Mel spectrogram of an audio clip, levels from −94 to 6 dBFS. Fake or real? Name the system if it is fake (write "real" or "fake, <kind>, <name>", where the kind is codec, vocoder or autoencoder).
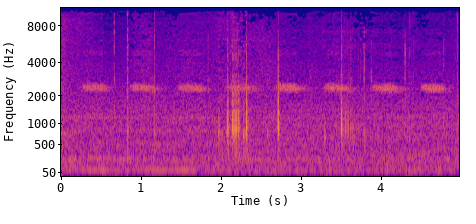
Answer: fake, vocoder, BigVGAN v2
